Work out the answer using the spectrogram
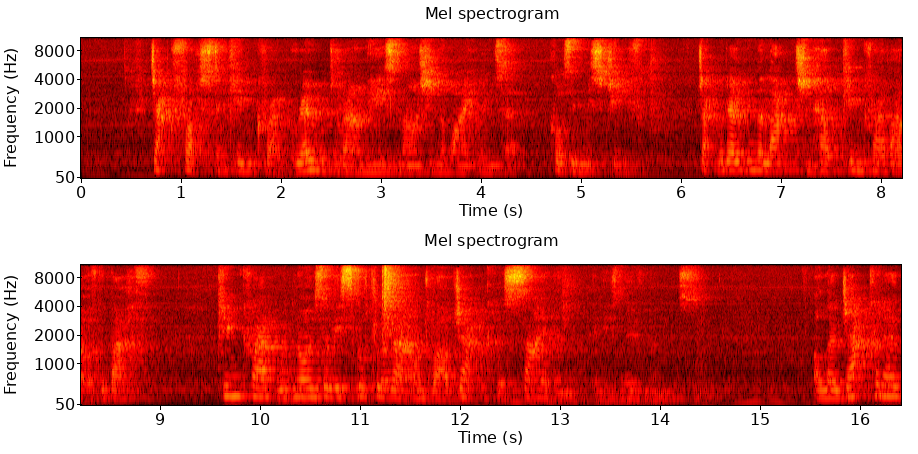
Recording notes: This mini-episode is our penultimate recording made at the very successful book launch of Tales from the East Marsh by our very own East Marsh Writers Group, Quills.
